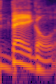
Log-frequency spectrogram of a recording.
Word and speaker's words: bagel: It is, for the record, it is bagel, is how you say it.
